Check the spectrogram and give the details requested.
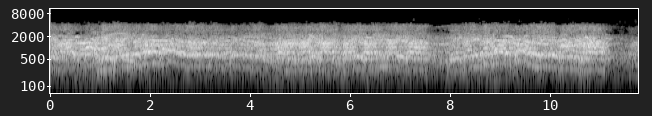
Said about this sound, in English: It's Ça Ira, an old French dance to which revolutionary words have been set. They're singing about hanging all aristocrats from lanterns.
